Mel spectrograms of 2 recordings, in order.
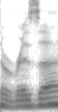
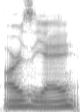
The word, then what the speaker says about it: RZA: uh I'm stupid uh his name is actually pronounced arizza not rer um I'm dumb others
